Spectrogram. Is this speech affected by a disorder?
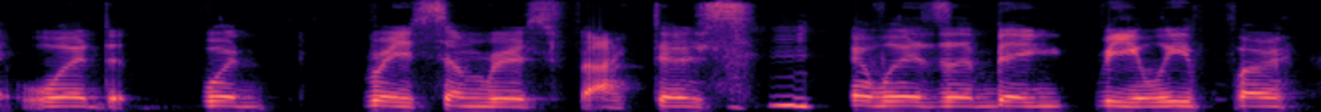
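Yes: cerebral palsy.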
